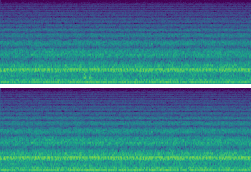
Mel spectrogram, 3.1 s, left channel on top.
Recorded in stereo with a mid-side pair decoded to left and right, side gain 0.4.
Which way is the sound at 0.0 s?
10° right.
